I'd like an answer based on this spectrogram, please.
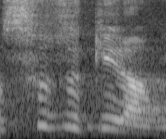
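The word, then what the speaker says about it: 鈴木: 요거 방울영자에다가 나무 목자를 쓰면 스즈키라고 읽어요.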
